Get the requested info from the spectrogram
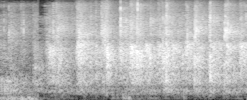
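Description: Audience applauding: many people clapping together, the clapping swelling about half a second in and continuing steadily.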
